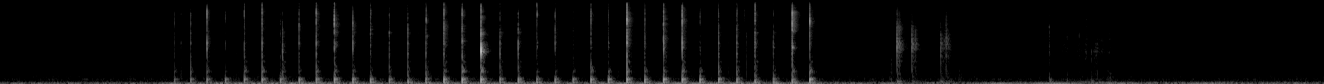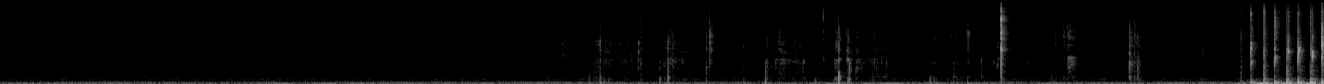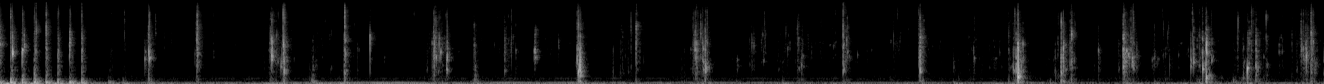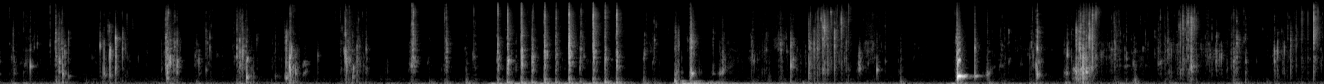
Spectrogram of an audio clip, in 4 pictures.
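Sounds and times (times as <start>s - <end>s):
fast crackling of slime: 1.8s - 8.2s, 25.7s - 52.9s
slime squeezed by hand: 49.3s - 49.7s.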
